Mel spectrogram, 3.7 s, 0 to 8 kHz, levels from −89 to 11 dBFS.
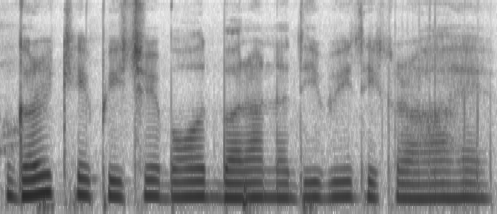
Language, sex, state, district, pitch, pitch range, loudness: Hindi, female, Arunachal Pradesh, Lower Dibang Valley, 160 Hz, 155-170 Hz, -16 LUFS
